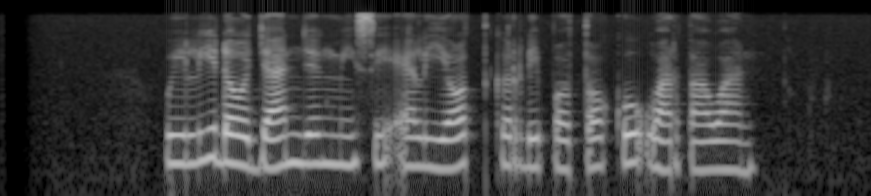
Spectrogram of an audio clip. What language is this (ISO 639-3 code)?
sun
